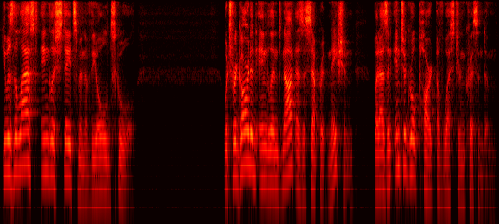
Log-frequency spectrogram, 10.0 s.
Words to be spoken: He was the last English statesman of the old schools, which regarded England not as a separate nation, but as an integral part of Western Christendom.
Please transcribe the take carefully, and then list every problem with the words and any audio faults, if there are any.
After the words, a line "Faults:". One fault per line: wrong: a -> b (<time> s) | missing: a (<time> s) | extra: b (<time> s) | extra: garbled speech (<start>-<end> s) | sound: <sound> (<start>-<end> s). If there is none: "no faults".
He was the last English statesman of the old school, which regarded England not as a separate nation, but as an integral part of Western Christendom.
Faults:
wrong: schools -> school (2.2 s)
